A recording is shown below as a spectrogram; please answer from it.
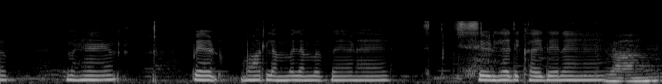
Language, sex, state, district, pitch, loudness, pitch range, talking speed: Hindi, female, Chhattisgarh, Bilaspur, 195 Hz, -30 LUFS, 195-205 Hz, 110 wpm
